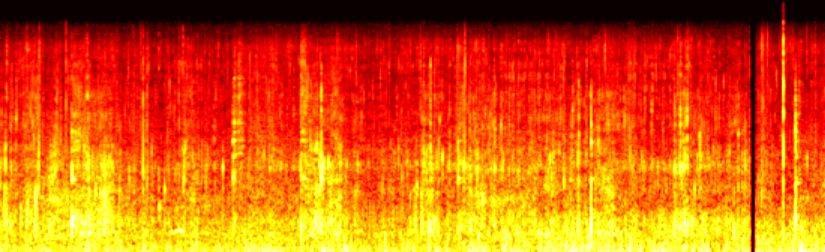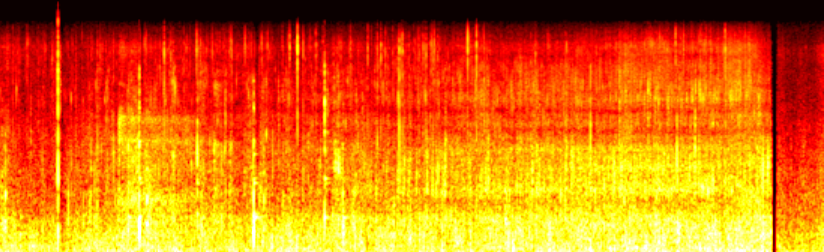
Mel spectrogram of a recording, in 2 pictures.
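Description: Chicken, onions and broth sizzling and bubbling in a pot over a wood fire, stirred with a wooden spatula that scrapes and knocks against the pot now and then.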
